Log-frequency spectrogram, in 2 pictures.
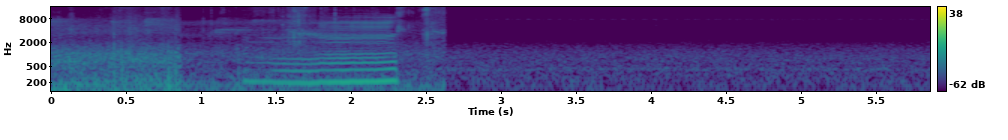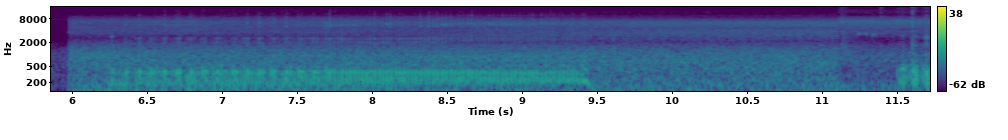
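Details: Lemur calling, part of a group's vocal communication. A rich, harmonic wail holds for over a second, then after a pause comes a long, steady buzzing drone lasting several seconds over background hiss.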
